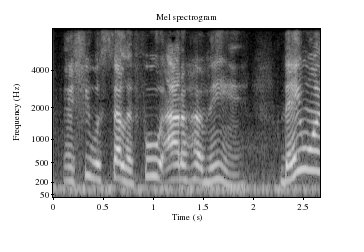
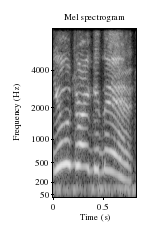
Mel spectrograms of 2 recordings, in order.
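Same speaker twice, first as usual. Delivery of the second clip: blunt retort; 10 semitones higher, 5 dB louder than usual. Retold or imitated. Retelling a blunt drunk comeback.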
